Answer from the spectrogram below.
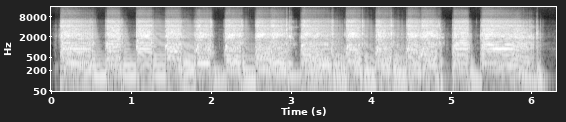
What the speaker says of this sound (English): when it comes to the dirty tones, you'll definitely want to stay on that bridge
